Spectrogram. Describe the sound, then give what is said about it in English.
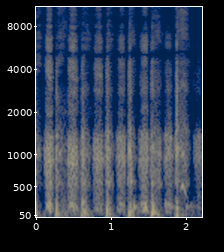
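A person imitates a dog's heavy panting, a fast, steady run of about eight loud, breathy huffs with no speech, mimicking a dog carrying a mother drake duck in its mouth after a three-quarter mile run. “He ain't got COPD, but he's breathing like he did.”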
